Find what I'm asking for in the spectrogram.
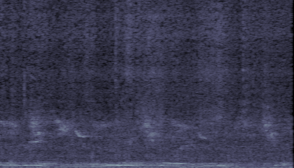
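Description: Young racing pigeons coo softly in a loft, the low rolling calls repeating steadily throughout at a modest distance, with no voices.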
